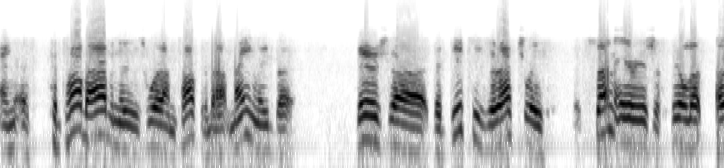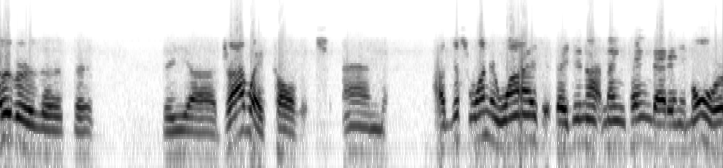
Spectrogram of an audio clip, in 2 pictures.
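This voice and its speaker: Heard dry and close with no echo, a man with a Southern US accent speaks at a moderate pace in a high pitch with lively intonation. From Mooresville, North Carolina. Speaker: radio show caller. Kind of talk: call-in question. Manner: halting.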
